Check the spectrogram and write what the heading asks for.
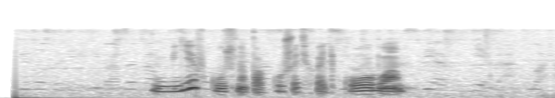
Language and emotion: Russian, sad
